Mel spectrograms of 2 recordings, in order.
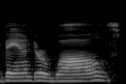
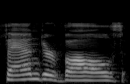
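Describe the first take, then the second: First: Waals begins with an English W sound. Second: Waals begins with a V sound, Van with F. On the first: The speaker calls it wrong. "I know you want to say Van der Waals" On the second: The speaker calls it right. "the W gets pronounced as a V. ... the V gets pronounced as an F"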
